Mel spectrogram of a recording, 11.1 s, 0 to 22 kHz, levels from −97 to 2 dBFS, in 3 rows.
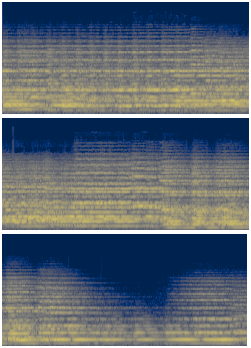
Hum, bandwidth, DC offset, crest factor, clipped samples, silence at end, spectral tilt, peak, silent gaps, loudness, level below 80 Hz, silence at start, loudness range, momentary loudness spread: none; 9.2 kHz; under 0.1%; 14 dB; under 0.1%; 0 s; -5.5 dB/octave; -6 dBFS; none; -20 LUFS; -60 dBFS; 0 s; 4 LU; 8 LU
